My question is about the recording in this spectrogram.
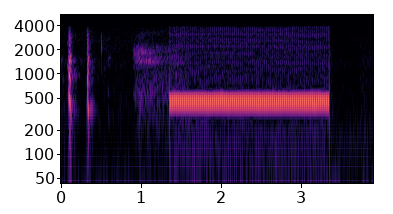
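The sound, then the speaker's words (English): A few sharp clicks and a brief rustle as a phone call is placed during the Matthew Aaron Show, then a steady, unbroken telephone dial tone hums at a low, even pitch for about two seconds before cutting off abruptly. “Yeah, why don't we call Charles? Call Chuck.”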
